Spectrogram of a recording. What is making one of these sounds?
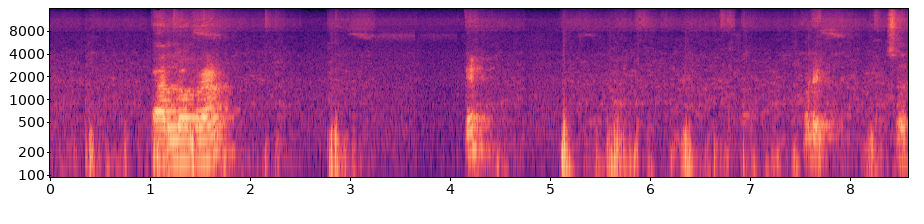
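A man speaks calmly through a microphone in an online call, in short bursts with pauses.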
